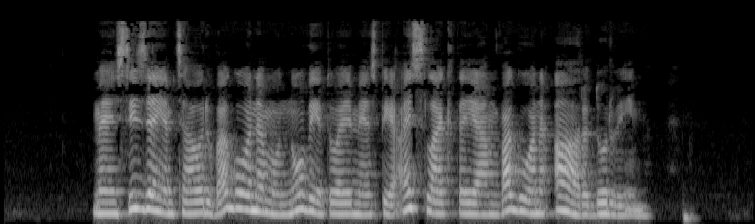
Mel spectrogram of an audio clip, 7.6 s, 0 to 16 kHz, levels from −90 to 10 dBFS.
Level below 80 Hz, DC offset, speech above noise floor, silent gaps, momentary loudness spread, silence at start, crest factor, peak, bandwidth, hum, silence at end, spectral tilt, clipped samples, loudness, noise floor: -62 dBFS; under 0.1%; 48 dB; none; 11 LU; 0.95 s; 16 dB; -6 dBFS; 11.5 kHz; none; 0.65 s; -5.5 dB/octave; under 0.1%; -21 LUFS; -69 dBFS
